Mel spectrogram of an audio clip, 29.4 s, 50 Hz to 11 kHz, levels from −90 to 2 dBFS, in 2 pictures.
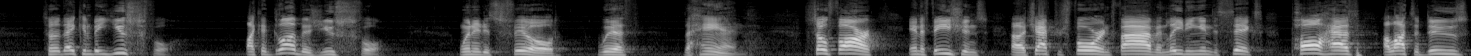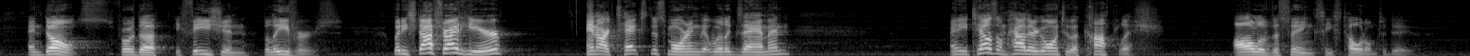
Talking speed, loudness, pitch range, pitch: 150 wpm, -25 LUFS, 145-195 Hz, 170 Hz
